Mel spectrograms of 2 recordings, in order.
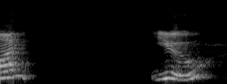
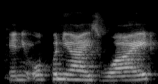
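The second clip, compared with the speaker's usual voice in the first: usual speaking voice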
